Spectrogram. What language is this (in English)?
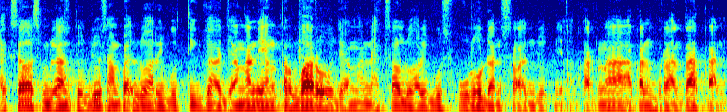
Indonesian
